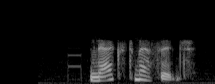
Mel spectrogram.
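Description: A short telephone keypad tone, one key pressed in a voicemail menu, about two-thirds of a second in, followed by about a second of voice heard over the phone line.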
